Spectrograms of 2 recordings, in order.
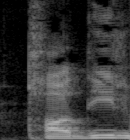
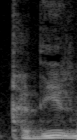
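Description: First: قادر with a dark, rounded "qo" opening; thick back q in قادر, as "qodir"; weighty first syllable on قادر; full, heavy qaf. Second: قدیر with a thin, short "qa" opening; light first syllable in قدیر, as "qädir"; the mistake: thin vowel after q in قدیر; wrong light qaf. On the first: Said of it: "پر میخوانمش". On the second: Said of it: "قدیر نمیخوانم". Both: Shown as a demonstration.

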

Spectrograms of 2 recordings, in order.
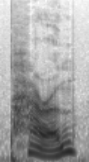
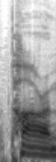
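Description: First: Parham said the local way, as the residents call it; local pronunciation. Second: Said in the usual way. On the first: Shown as a demonstration. Walker correcting the place name, local pronunciation. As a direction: Parham in the local way the villagers use. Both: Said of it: "as they like to call it".

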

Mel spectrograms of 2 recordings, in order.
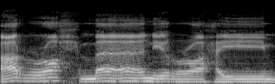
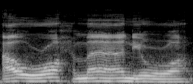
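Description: First: "อัรเราะห์มา" with a rolled r, lips unpursed; correct unrounded R. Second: "อัลเราะห์มานิร" with pursed lips, sounding like "aw-roh"; faulty recitation, first syllable of "อัลเราะห์มานิร" sliding into w; wrongly rounded R. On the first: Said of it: "ไม่ใช่". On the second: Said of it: "พอเราไปห่อปุ๊บเนี่ย". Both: Shown as a demonstration.

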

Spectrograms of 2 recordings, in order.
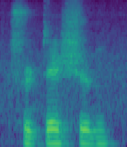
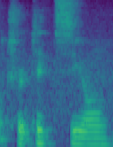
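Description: First: "Tradition" said the English way, tra-DISH-un; plain English "Tradition" with a sh sound; English pronunciation. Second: "Tradition" said the German way, tra-di-tsi-OHN; "Tradition" in German with a ts sound and stress on the last syllable; German pronunciation. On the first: Naming the hops in the beer, "Tradition" said the English way. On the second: Correcting himself on the hop name, "Tradition" said the German way. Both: Shown as a demonstration. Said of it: "or Tradition".

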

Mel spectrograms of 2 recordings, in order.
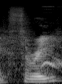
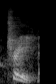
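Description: First: "three" said with a TH; TH sound in three. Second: "tree" said with a plain hard T; Irish T for TH. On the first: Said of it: "we don't really have a T H". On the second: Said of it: "we say tree". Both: Shown as a demonstration.

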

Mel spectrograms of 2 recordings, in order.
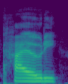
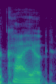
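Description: First: Coyote pronounced ky-OH-tee; three-syllable coyote. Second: Coyote pronounced KY-oat; two-syllable coyote. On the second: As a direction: end Coyote on the "t", no "ee". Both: Shown as a demonstration. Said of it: "Do you pronounce it".

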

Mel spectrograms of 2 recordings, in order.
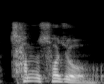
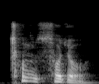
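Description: First: Said in the usual way. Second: 첨 with an eo vowel in place of a; old pronunciation. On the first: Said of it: "원래는 참이 아니고". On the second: Shown as a demonstration. Teacher correcting a brand word to old speech, 첨 said with eo. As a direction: say 첨 소주, the first vowel darkened to eo. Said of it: "옛날 발음에 가깝다고".

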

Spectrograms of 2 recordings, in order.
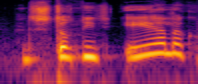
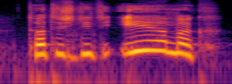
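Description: First: Near tears. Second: High, indignant outburst of an angry queen; queen protesting angrily, a high indignant cry. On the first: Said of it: "begint bijna te huilen". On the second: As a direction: cry it out furious that it's unfair. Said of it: "roept de koningin boos". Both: A narrator's reading.

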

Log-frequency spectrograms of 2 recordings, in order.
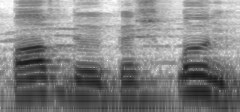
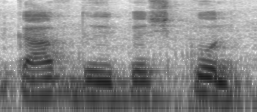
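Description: First: Heavy, back-of-throat Q in কফ and কুন; thick qof. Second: Light K in কাফ and কুন; thin kaf. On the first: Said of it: "অবশ্যই মোটা করতে হবে". (কফ মোটা উচ্চারণে) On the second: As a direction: say কুন thinly, without the heavy qof. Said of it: "আর কাফটা পাতলা হবে এরকম". (কাফ পাতলা উচ্চারণে) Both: Shown as a demonstration.

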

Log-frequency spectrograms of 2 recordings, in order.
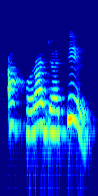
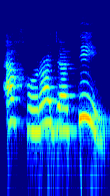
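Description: First: أخرجت ال- said quickly with the الـ given its proper sound; teacher models the right الـ in أخرجت; right way shown. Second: الـ said as a plain lam; teacher demonstrates the wrong الـ in أخرجت; wrong way shown. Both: Shown as a demonstration. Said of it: "not تي".

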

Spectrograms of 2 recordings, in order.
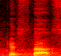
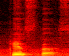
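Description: First: "¿Qué estás?" said low with the stress on "estás"; wrong stress. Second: "Qué" stressed, "estás" dropping after it; stress on first syllable. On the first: Teacher warning "do not say" it so, stress on "estás". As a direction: lean on "estás" instead of "Qué". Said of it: "Do not say". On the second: Teacher asking for a stressed first syllable, stress on "Qué". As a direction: punch "Qué" at the start of "¿Qué estás?". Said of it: "Make a stress sound in the first syllable". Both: Shown as a demonstration.

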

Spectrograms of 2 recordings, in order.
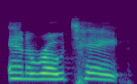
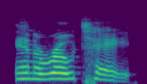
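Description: The two takes are said the same way.

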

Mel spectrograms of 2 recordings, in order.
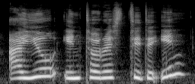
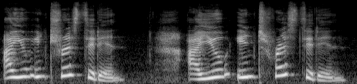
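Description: First: Slow, clear, one word at a time. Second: Easy flowing "Are you interested in?"; relaxed, natural. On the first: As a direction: say "Are you interested in?" word by word, deliberately. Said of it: "이렇게 또박또박 하셔도 괜찮아요". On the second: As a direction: let it roll out comfortably. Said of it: "이렇게, 어, 편안하게 나와". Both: Shown as a demonstration.

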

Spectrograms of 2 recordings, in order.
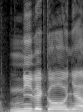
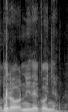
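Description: First: Higher, firmer repeat; emphatic. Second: Said in the usual way. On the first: Real, not acted. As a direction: deny it outright.

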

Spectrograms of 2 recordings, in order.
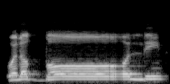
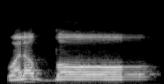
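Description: First: ولا الضالين with the vowel rounded toward o, a little slow; rounded mistake. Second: ولا الضا- with the vowel tinged toward o; wrong rounded daad. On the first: Teacher demonstrating the common error. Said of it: "هذا خطأ". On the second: Teacher imitating the mistake with a rounded vowel. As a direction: let the a of الضا slide toward u. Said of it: "مشوبا بالضم". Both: Shown as a demonstration.

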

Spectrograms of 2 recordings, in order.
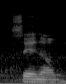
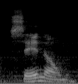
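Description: Both takes have the same delivery.

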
